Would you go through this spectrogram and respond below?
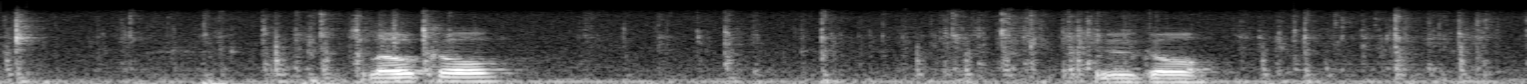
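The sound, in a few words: typing a folder path on a computer keyboard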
